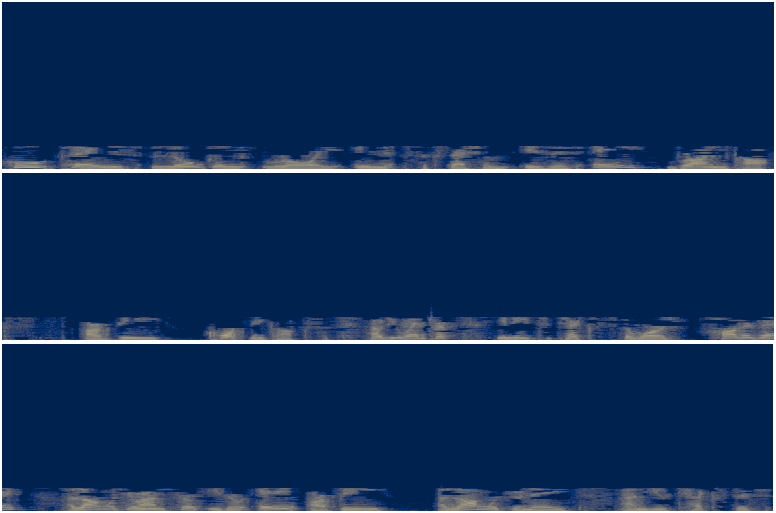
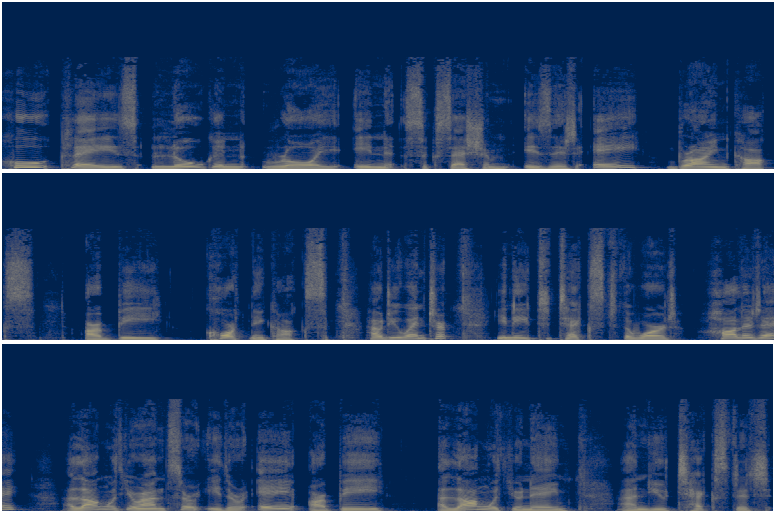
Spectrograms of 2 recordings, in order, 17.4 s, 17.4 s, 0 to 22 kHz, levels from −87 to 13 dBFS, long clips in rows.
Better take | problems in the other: second | garbled, watery; badly; nothing above 3 kHz

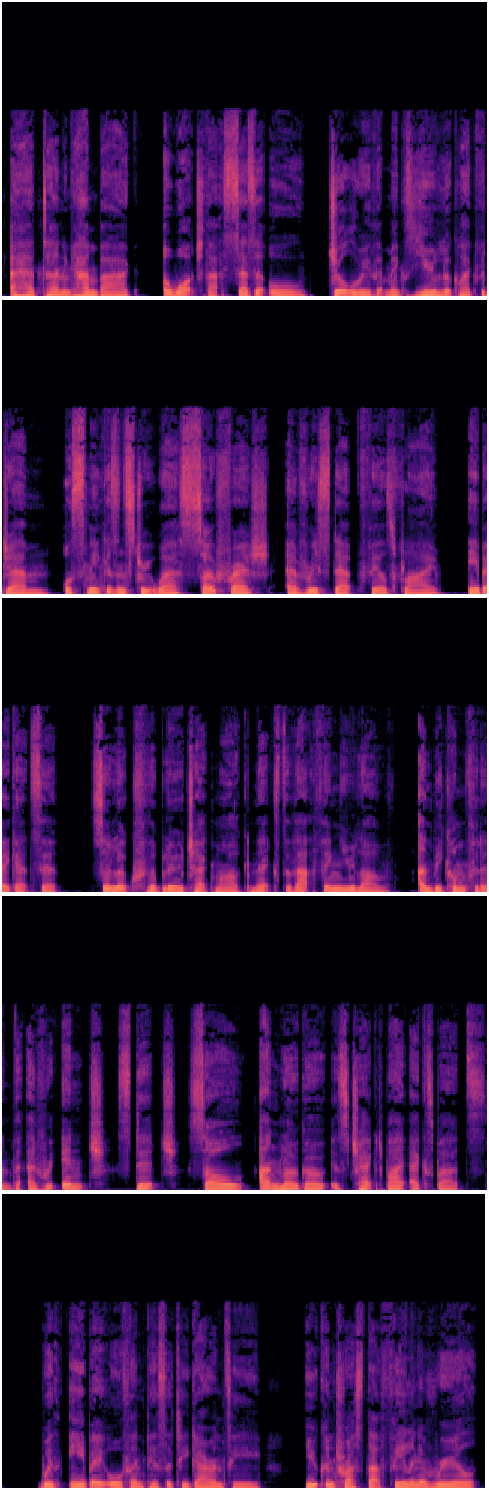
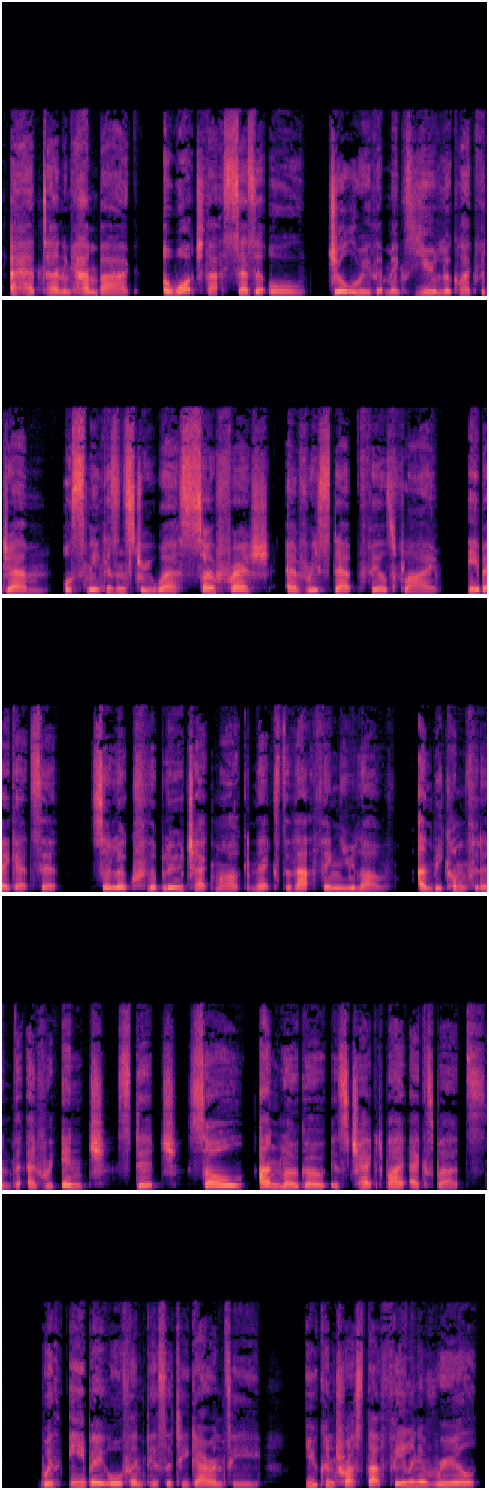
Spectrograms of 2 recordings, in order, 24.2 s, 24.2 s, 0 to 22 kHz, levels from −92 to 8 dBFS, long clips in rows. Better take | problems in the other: first | thin; very; fading below 450 Hz

